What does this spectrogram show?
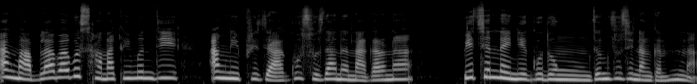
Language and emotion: Bodo, surprised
